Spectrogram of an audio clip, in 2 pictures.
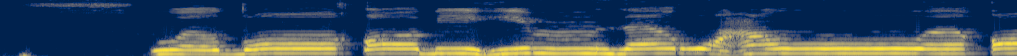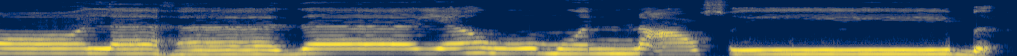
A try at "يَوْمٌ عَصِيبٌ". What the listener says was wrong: Tegaskan lagi tebal sodnya. Yaumun asib. Nah, ingat lidahnya naikin.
